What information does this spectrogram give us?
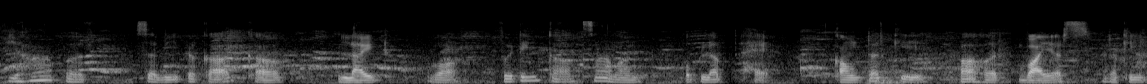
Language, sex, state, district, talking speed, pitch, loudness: Hindi, male, Uttar Pradesh, Etah, 100 wpm, 140 Hz, -28 LUFS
